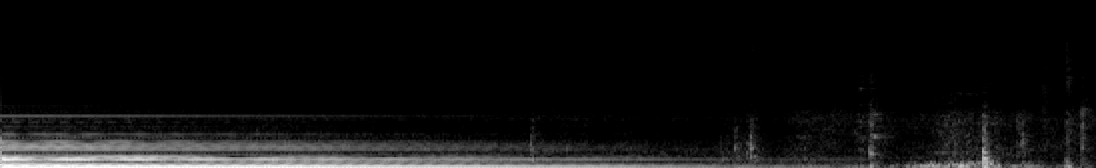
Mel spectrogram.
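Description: Final chord on a keyboard ringing out and fading away steadily as the song ends. Near the end come a few soft knocks and rustles of handling.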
